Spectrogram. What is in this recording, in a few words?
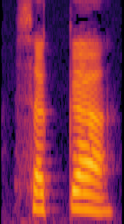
"sakka", Archi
